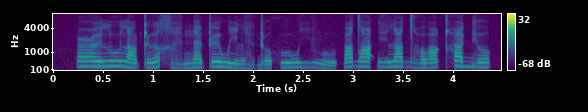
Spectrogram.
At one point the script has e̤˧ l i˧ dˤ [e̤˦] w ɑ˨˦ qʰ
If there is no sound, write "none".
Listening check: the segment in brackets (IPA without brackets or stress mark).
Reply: e̤˨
